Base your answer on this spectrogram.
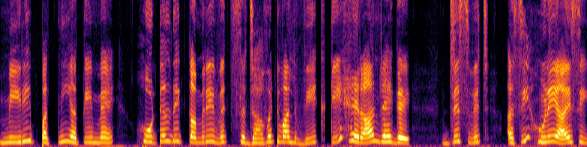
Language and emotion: Punjabi, surprised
